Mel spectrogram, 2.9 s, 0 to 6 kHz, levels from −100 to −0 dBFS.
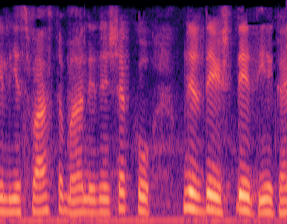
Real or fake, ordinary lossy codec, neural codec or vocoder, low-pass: fake; AAC, 24 kbps; codec, 16 kHz, 4 kbps, X-Codec, WavLM features, trained on Multilingual LibriSpeech; 5.4 kHz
